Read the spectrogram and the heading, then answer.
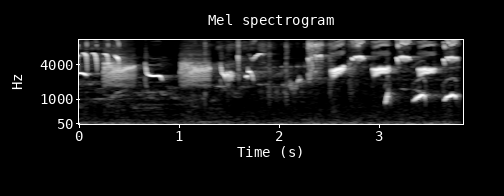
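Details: Morning lure song of a white-rumped shama, played to get caged birds singing: harsh, buzzy high bursts, then a fast run of crisp varied chips and short whistled notes repeated in quick succession.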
